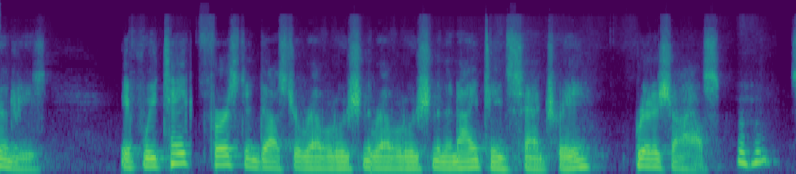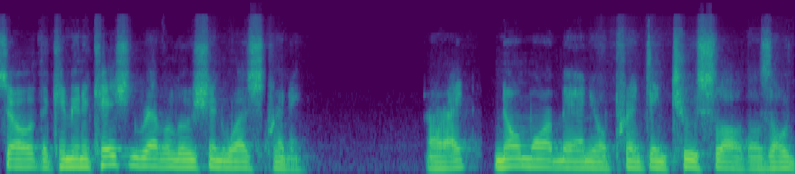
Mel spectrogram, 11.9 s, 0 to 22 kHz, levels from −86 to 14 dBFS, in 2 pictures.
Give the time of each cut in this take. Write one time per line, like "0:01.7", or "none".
0:01.4
0:02.8
0:04.6
0:05.9
0:08.0
0:09.6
